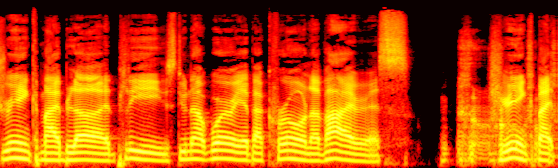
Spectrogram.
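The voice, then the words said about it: Bad vampire impression voice. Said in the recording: “my bad vampire impression.”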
